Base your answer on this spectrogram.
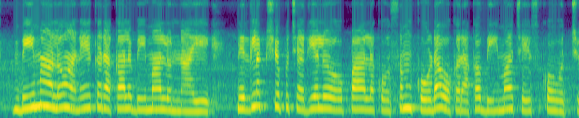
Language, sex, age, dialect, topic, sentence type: Telugu, female, 56-60, Utterandhra, banking, statement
